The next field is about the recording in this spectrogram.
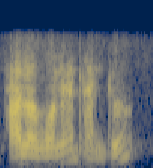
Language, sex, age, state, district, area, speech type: Assamese, male, 60+, Assam, Morigaon, rural, conversation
